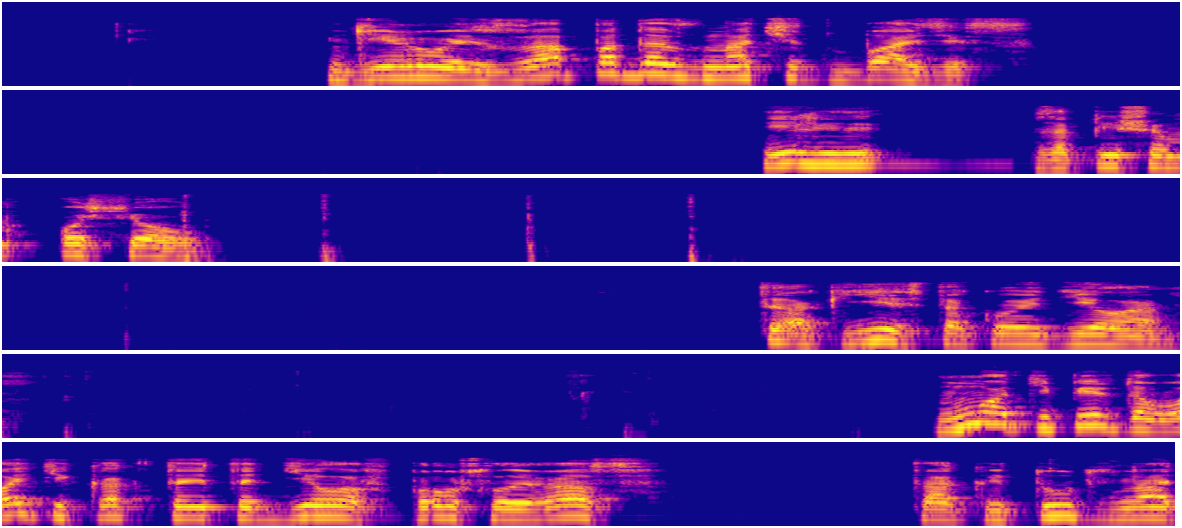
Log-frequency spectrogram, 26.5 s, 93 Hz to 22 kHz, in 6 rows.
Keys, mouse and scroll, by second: 0.0 click, 18.1 shift+middle click, 20.3 shift+middle click, 26.1-26.4 drag.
